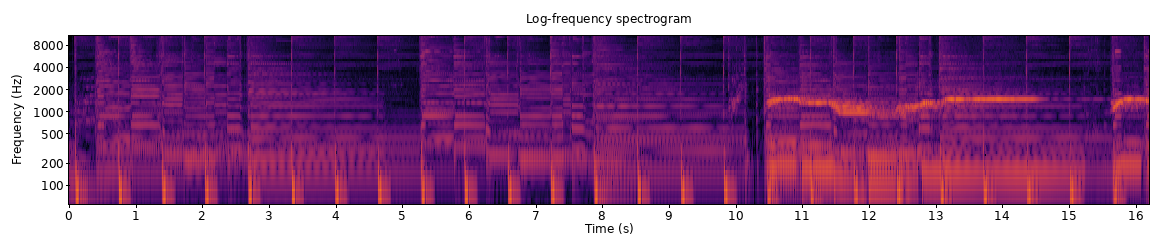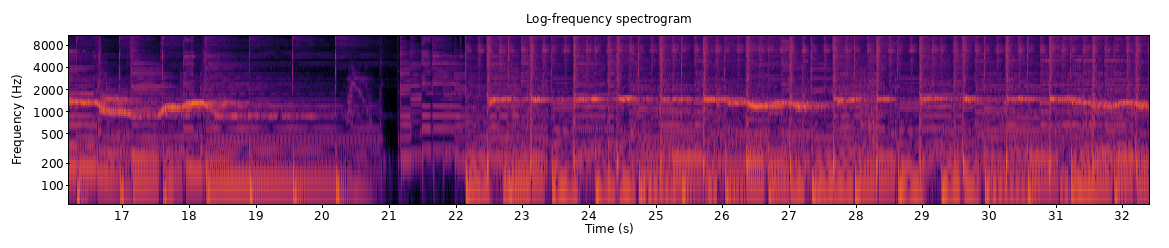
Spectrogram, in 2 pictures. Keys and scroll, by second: 3.5-5.1 typing, 9.7-11.2 typing, 12.4 typing, 12.8 Delete, 13.0 Delete, 13.1 Delete, 13.5 Escape, 19.7 ctrl+s.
